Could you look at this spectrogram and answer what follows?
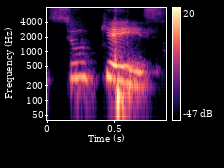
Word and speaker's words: suitcase: say the correct pronunciation suitcase suitcase and we stress on the first words you see the apostrophe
